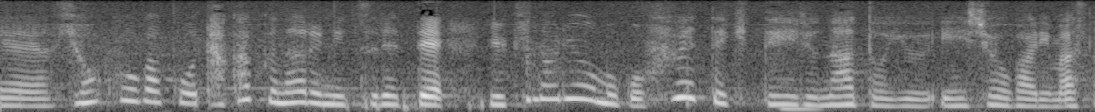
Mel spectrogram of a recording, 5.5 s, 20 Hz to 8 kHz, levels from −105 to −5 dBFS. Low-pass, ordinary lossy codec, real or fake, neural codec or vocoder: none; none; real; none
